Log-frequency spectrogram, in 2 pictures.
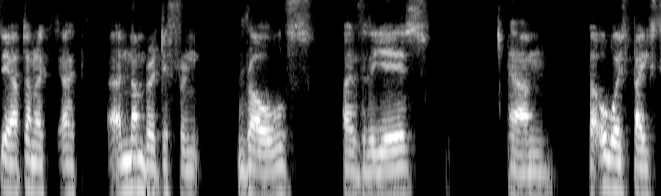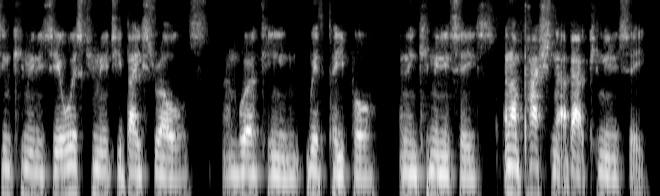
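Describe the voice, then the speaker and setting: A middle-aged man being interviewed on a podcast, talking casually with frequent ums, restarts and repeated words. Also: low-pitched. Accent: non-local, not from Swansea. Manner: hesitant, many fillers and restarts. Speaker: podcast guest, newspaper founder.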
